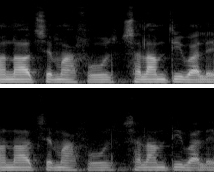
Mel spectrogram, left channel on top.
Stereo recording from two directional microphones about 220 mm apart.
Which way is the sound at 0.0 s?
25° left (ahead or behind).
